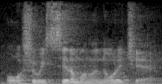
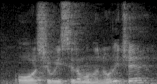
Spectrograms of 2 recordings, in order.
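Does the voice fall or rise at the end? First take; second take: fall; rise. First: The pitch falls at the end. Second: The pitch rises at the end. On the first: "downward inflection"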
